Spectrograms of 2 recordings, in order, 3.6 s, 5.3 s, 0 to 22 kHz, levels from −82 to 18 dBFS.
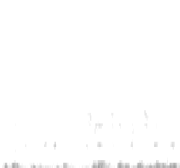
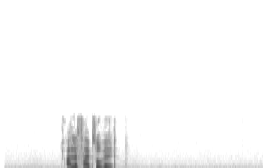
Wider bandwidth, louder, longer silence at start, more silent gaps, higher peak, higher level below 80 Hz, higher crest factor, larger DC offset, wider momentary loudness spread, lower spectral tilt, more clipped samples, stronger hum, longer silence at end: first, 8 kHz vs 7.2 kHz; second, -58 LUFS vs -21 LUFS; second, 0.05 s vs 1.3 s; neither; second, -42 dBFS vs -2 dBFS; second, under -90 dBFS vs -66 dBFS; second, 16 dB vs 26 dB; neither; first, 12 LU vs 6 LU; first, -6 dB/octave vs -3.5 dB/octave; neither; neither; second, 0 s vs 3.05 s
